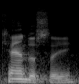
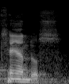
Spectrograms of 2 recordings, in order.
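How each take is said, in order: First: The name is said close to the Greek form. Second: The name is said like the modern name. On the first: The speaker calls it right. "the Greek pronunciation of her name is Candaces, which suggests an English pronunciation of Candace" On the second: The speaker calls it wrong. "not Candace. Candace just doesn't fit 2,000 years ago"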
